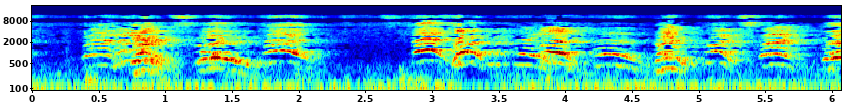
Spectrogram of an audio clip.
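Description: Several children shouting over one another, short high shouts that rise and fall in pitch, one after another, in a large hall.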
